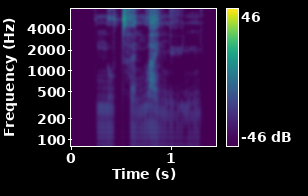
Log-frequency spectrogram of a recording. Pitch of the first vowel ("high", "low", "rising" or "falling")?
rising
